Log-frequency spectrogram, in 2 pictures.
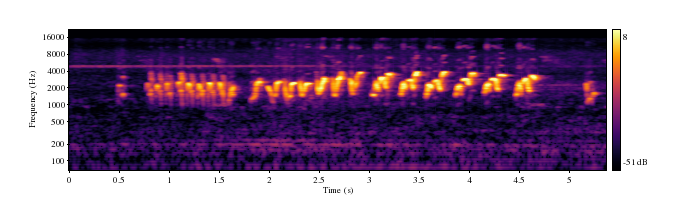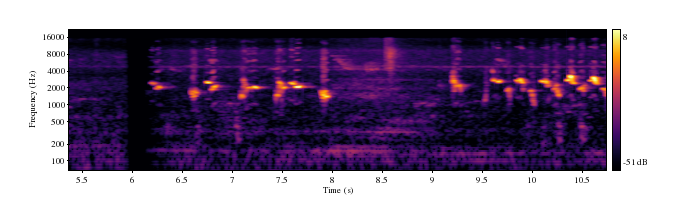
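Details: Rapid 'ropel' song of a yellow-vented bulbul (trucukan) used as a lure: a long rattling sequence of about twenty quick, bright rising-falling notes, then a short gap and looser scattered chirps, with a thin constant whine behind.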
